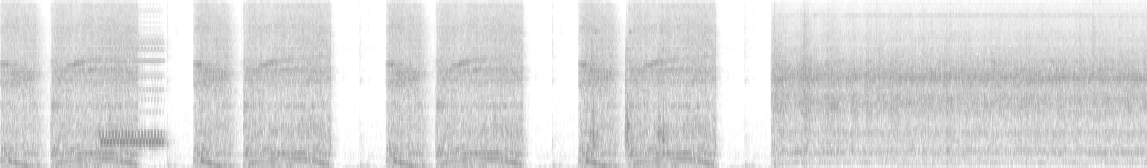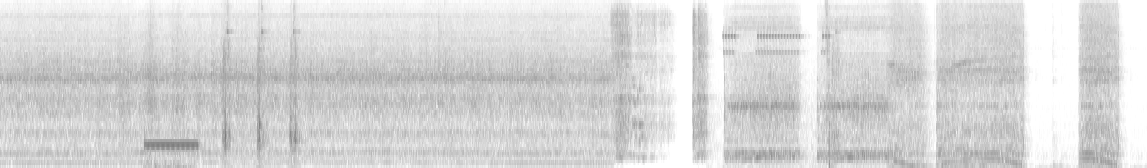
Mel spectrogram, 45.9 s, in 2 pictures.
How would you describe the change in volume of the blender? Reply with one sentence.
The loudness of the blender stays about the same.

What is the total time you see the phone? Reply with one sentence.
The phone can be heard for 5 seconds in total.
